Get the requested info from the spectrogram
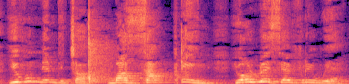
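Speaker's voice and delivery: acted exasperated outburst; scolding parent. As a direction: call out a child's faults loudly. Acts parent scolding an outgoing child.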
